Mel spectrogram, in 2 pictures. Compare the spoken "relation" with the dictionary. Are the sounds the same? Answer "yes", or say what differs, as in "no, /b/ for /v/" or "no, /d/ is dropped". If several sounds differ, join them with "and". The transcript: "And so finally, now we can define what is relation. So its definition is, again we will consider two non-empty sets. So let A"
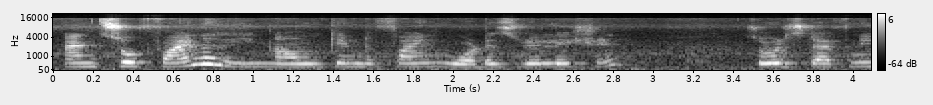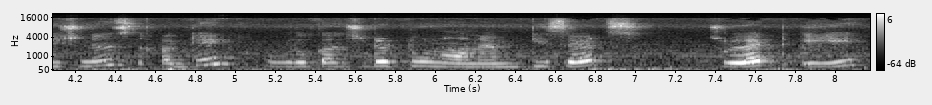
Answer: yes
